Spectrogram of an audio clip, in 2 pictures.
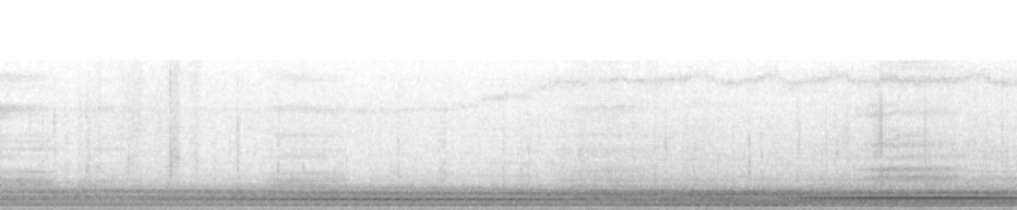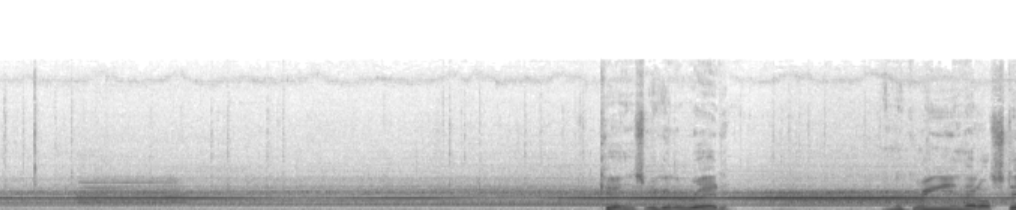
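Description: A model train engine hums steadily and grows louder as it approaches.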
